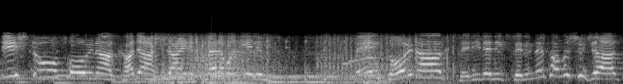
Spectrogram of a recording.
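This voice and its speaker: An exuberant high-pitched cartoon cat. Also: expressive, moderate pace. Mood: eager, bluffing. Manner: theatrical, exuberant, playful. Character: playful, boastful talking cat in a hat, male adventurer. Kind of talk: animated children's cartoon dub, rhyming and theatrical. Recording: tinny narrow-band audio under loud music.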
